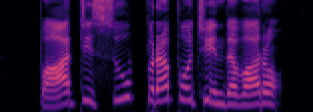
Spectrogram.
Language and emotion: Tamil, happy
